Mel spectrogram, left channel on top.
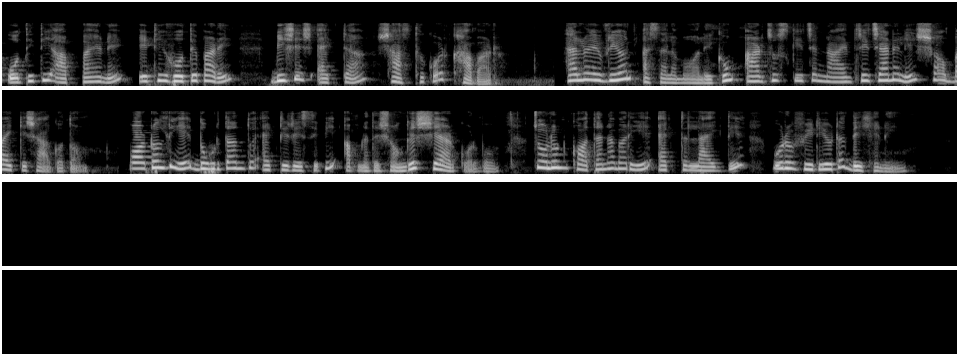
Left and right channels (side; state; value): right; silent; digital silence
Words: অতিথি আপ্যায়নে এটি হতে পারে বিশেষ একটা স্বাস্থ্যকর খাবার। হ্যালো এভরিওয়ান, আসসালামু আলাইকুম। আরজুস কিচেন 93 চ্যানেলে সবাইকে স্বাগতম। পটল দিয়ে দুর্দান্ত একটি রেসিপি আপনাদের সঙ্গে শেয়ার করব। চলুন কথা না বাড়িয়ে একটা লাইক দিয়ে পুরো ভিডিওটা দেখে নিন।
